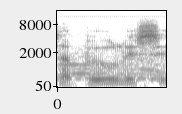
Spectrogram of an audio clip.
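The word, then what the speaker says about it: Cebulis: no from italy leo cebullis leo cebullis been told how to pronounce the name it's with an s and not a k at the start of its sabulis is from latvia carlos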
